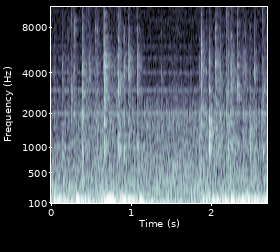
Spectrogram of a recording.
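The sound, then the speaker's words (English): Steady typing and backspacing on a computer keyboard, a quick run of key clicks that pauses briefly before resuming, with a low hum underneath and no voices. “Could be hearing me typing and backspacing.”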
